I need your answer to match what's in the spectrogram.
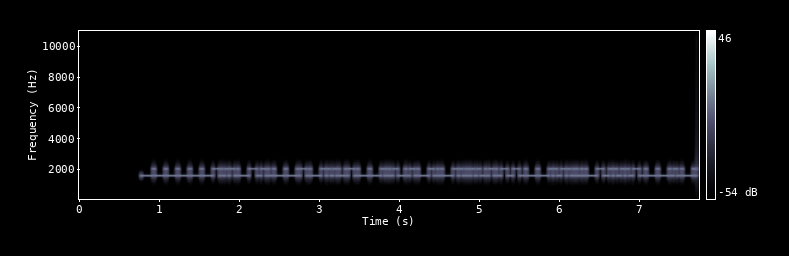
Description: RTTY (50 baud, 450 Hz shift), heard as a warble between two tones, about 1800 Hz centre. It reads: THE GERMAN SCHOOL …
